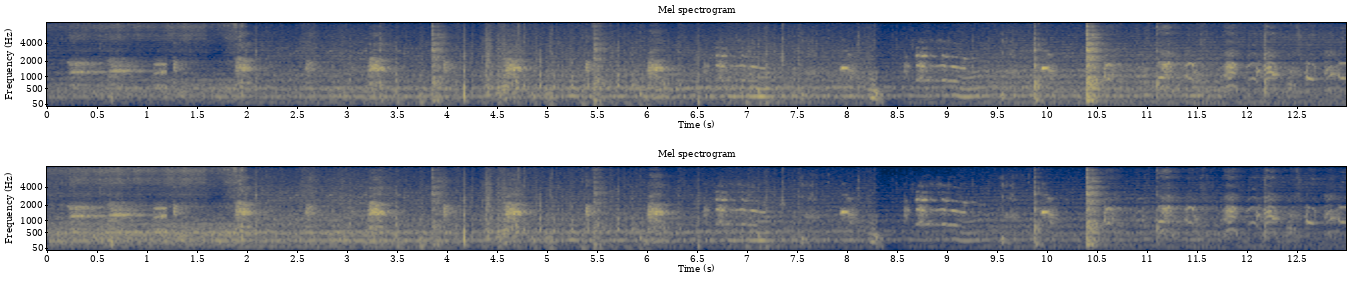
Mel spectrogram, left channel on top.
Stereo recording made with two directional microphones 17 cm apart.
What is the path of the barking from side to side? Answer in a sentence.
You can hear the barking move to the left.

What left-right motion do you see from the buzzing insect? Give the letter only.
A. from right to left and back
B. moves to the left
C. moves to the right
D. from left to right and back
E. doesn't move
B.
